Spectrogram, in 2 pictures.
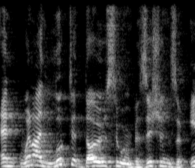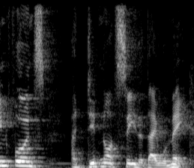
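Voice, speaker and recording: Audible room echo is present against a quiet background. The man speaking has a high pitch. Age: 30s. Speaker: podcast host. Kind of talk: solo educational talk.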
